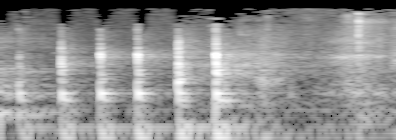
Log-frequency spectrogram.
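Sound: knocking on a door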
